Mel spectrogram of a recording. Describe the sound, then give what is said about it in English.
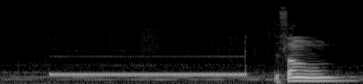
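A telephone emits a steady, clear dialing tone for about two seconds, then cuts off and is followed by a short, bright burst of higher warbling tones. “But I'm quote unquote dialing.”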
